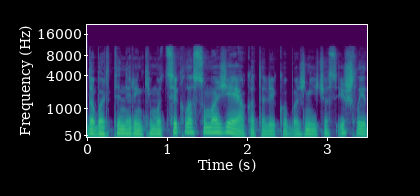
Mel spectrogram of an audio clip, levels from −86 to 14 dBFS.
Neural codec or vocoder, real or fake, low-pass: none; real; 10.8 kHz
